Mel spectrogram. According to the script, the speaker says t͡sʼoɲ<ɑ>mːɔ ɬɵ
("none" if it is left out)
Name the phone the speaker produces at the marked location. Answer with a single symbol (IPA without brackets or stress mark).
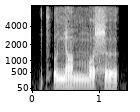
ɑ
